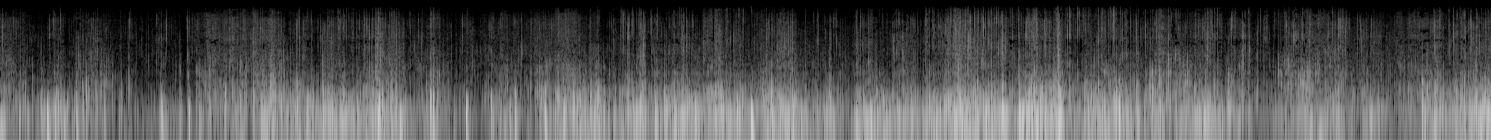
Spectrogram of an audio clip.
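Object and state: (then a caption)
Plastic cling film scratched and poked. Clear plastic cling film stretched over a head is scratched and poked with two thin wooden sticks. The result is a dense, continuous run of muffled, low crinkling and scratching, dotted with many quick, dry taps. There is almost no bright top end.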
